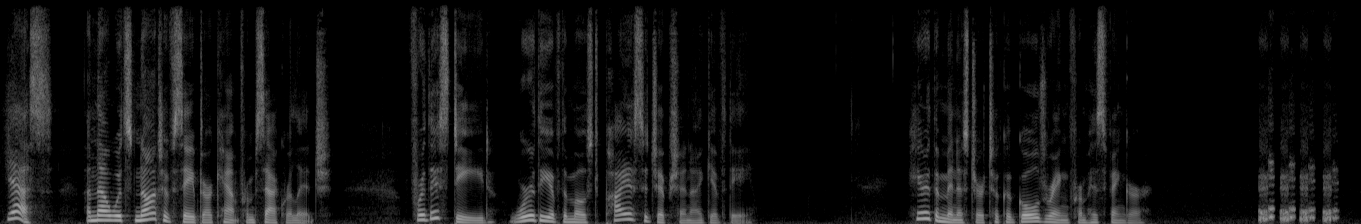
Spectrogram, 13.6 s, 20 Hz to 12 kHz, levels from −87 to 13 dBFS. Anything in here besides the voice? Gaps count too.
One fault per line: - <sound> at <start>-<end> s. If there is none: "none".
- laugh at 12.6-13.4 s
